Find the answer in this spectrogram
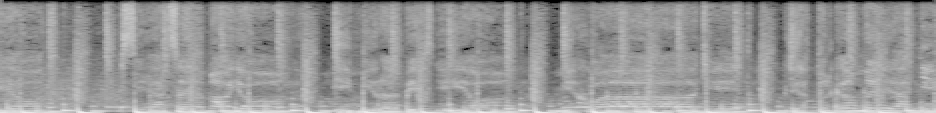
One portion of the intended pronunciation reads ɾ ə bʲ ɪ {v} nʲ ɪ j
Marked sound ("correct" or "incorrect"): incorrect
